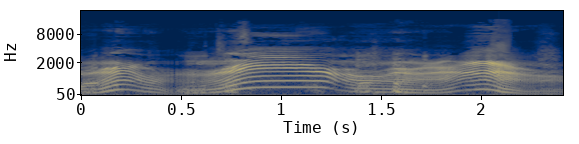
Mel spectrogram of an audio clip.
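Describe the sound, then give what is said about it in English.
Wordless gibberish vocal sounds from a person standing nose to nose with a partner, expressing inner tension: wavering, whiny tones that rise and fall in about three swells, almost like a cat's yowl, with no actual words. “But right, you just say you just make these sounds uh, of expressing the the tension that you're feeling inside, yeah.”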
